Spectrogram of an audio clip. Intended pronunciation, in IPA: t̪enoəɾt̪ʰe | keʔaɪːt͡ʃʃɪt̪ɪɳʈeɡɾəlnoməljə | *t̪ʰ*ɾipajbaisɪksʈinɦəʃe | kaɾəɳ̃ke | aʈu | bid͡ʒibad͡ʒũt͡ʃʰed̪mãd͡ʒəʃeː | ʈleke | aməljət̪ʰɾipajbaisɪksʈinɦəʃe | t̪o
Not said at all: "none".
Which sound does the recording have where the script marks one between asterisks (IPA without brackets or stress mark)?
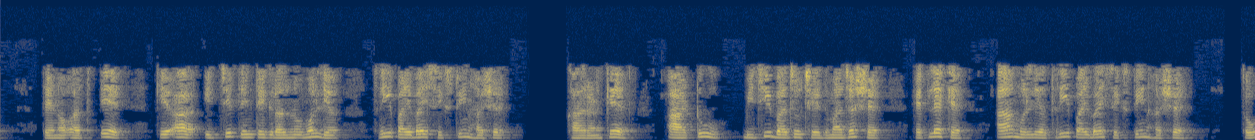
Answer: t̪ʰ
